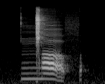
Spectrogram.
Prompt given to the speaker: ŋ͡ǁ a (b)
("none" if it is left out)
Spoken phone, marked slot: f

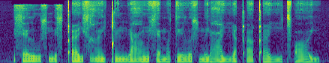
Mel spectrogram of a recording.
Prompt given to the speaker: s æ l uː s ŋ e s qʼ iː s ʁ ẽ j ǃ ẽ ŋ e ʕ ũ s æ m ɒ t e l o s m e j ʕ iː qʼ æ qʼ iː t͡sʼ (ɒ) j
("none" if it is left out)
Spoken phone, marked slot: ɒː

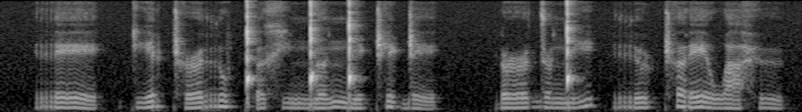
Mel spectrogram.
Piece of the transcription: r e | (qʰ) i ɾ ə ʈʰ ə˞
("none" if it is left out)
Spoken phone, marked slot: k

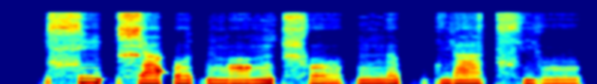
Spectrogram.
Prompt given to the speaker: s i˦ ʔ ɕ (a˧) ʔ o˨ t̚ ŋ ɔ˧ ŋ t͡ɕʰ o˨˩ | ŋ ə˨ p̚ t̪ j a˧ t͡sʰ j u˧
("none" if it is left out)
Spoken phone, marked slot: a˨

